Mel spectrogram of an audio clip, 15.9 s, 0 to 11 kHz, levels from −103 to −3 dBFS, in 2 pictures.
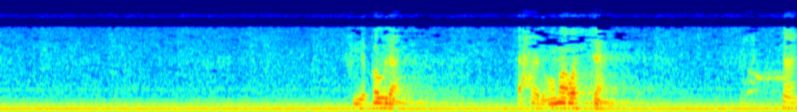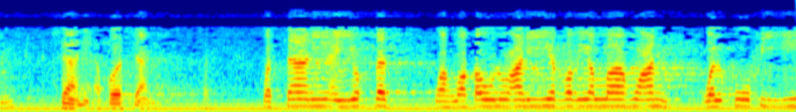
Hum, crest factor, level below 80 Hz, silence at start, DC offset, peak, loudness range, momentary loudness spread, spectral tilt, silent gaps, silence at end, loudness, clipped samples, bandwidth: none; 22 dB; -52 dBFS; 0 s; under 0.1%; -6 dBFS; 10 LU; 18 LU; -8 dB/octave; none; 0 s; -26 LUFS; under 0.1%; 7.6 kHz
